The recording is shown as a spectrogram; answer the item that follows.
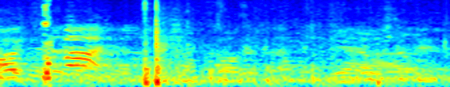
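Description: A football kicked once, a single sharp thud about three-quarters of a second in, with men's voices around it.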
